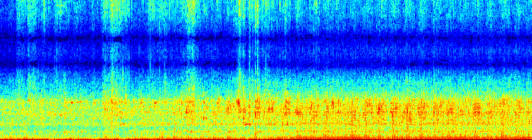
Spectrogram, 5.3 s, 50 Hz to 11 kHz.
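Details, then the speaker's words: V8 Ford Ranchero, cold, after reattaching a passenger-side exhaust pipe that had come loose: smooth, even idle with a steady deep exhaust note and no puffing; exhaust leak fixed. "Now it's running nice and smooth. Well, it's cold, but when it was hot, it was running good."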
